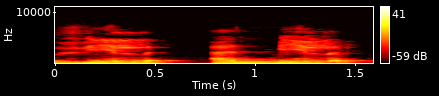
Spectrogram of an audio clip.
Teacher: Those ones are pronounced not as an I-L-L sound, but just as an L sound.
